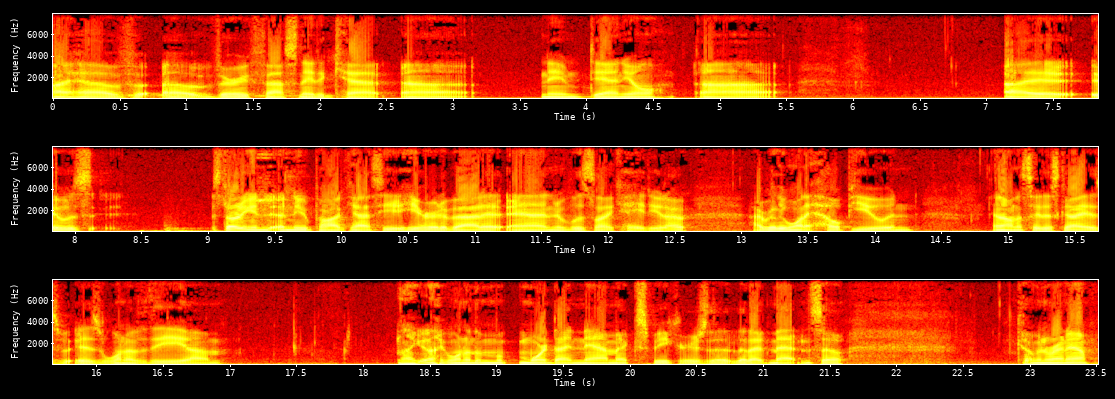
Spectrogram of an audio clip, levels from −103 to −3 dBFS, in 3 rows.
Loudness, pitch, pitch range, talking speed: -17 LUFS, 90 Hz, 75-95 Hz, 165 wpm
